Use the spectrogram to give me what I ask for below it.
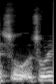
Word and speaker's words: should: इसको वैसे बोलोगे तो शुड पढ़ोगे लेकिन शुड नहीं होता। यहां पे जो होता है एल हमारा ये दोनों क्या होता है बच्चों? साइलेंट होता है। ये शुड में भी और वुड में। ये दोनों एल हमारा क्या हो जाता है बच्चों? साइलेंट। ये हमारा क्या है बच्चों? साइलेंट है। मतलब ये लिखा जाता है लेकिन इसको बोला नहीं जाता है।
